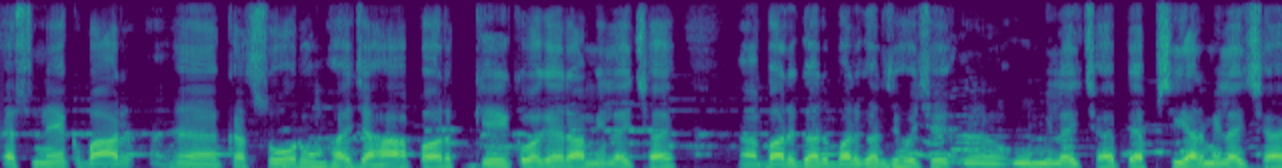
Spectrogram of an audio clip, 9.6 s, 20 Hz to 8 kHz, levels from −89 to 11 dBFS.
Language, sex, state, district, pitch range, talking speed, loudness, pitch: Maithili, male, Bihar, Samastipur, 150-165 Hz, 150 wpm, -18 LUFS, 155 Hz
